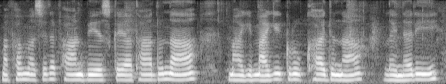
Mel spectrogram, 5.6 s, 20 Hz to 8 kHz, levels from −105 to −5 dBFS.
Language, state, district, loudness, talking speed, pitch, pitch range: Manipuri, Manipur, Imphal West, -14 LUFS, 120 wpm, 185 Hz, 180-195 Hz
